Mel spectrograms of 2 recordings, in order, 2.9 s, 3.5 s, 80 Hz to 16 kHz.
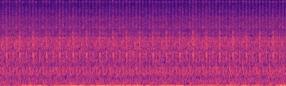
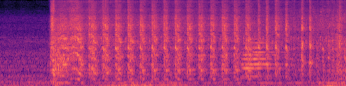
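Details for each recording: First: Toyota Hiace 2KD diesel after repair, which fixed its power loss, shaking and hard starting with no DTCs; now starts easily and idles with even, steady clatter and normal diesel vibration, no misses or stumbles. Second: Toyota Hiace 2KD diesel: about 2.5 seconds of rhythmic cranking before it catches, then an uneven, shaking idle. The engine lacks power and dies when the throttle is released. Hard starting.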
